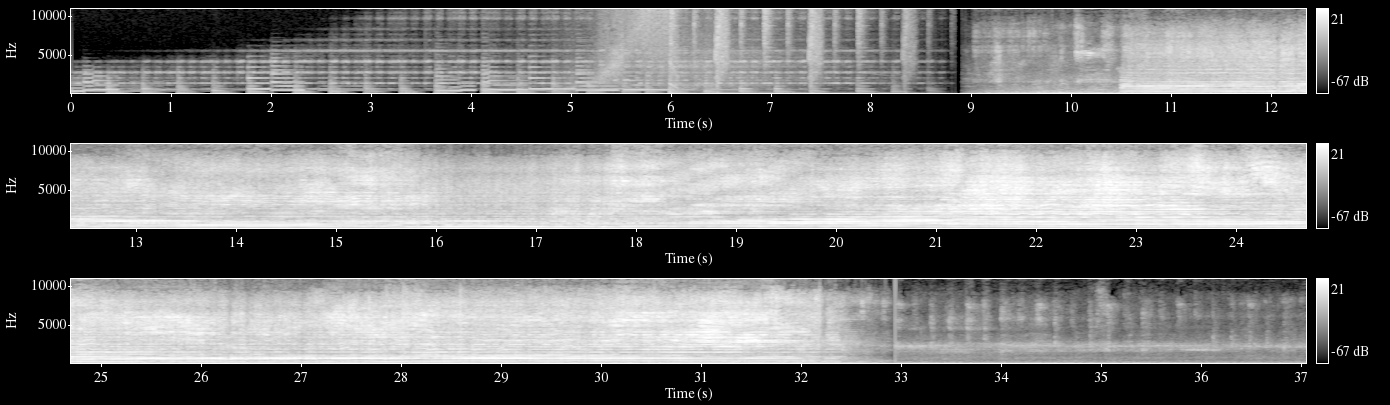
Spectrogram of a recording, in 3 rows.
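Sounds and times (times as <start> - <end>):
train-style air horn chord: 10.4 - 33.0
low steady rumble: 23.2 - 37.0.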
